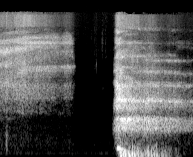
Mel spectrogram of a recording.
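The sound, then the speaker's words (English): Deep breathing by a person: a long, soft, airy breath, a moment of silence, then a louder, fuller rush of breath that trails off gently. “let's just take a deep breath now together. You can breathe in.”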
